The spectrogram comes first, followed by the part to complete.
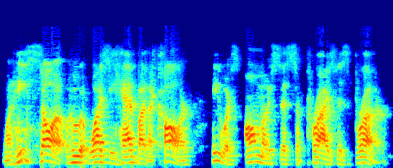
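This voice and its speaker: Animated, unhurried man reading a storybook, echoey room. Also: mid-range voice, dull audio. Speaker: storybook reader. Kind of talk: expressive read-aloud of a children's story.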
